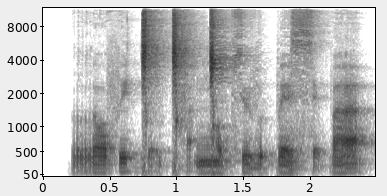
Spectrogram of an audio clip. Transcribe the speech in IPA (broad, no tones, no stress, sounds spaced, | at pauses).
r ɔ f e ɡ͡ǀ ɛ̰ ǀʰ a̰ ŋ͡ǀ ɔ p s ø v ə̰ p ɛ z s ɛ̰ p a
